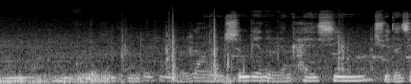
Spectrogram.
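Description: A car door unlatches with a click and swings open.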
